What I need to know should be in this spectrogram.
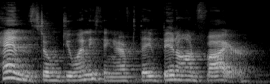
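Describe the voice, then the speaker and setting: A woman puts on a character voice at a medium pitch, shouting and cackling. Her pace is moderate, with ordinary pitch variation. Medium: read story. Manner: shouting, cackling.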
